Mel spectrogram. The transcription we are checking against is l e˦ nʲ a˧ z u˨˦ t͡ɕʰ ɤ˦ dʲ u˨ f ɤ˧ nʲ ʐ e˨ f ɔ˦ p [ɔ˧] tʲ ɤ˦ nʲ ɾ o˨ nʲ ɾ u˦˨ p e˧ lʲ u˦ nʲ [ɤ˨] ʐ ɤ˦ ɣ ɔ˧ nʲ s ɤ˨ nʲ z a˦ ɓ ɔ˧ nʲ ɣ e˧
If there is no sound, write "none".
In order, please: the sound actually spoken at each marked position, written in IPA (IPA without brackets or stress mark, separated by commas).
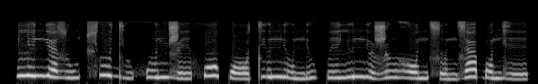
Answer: ɔ˨, ɤ˨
